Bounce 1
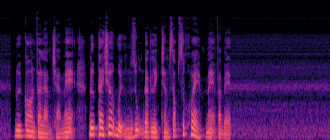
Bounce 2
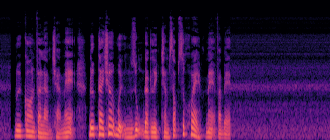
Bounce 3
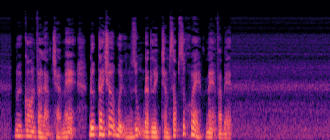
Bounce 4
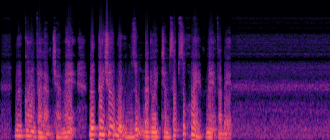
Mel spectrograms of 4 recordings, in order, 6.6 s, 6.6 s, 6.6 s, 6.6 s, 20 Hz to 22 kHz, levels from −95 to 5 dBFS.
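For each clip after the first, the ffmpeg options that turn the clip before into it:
-af anull
-af "flanger=delay=15.5:depth=3.7:speed=1,volume=8.5dB"
-af "aeval=exprs='clip(val(0),-1,0.0562)':c=same,bandreject=f=3.8k:w=7.2,adynamicequalizer=threshold=0.00794:dfrequency=1700:dqfactor=0.7:tfrequency=1700:tqfactor=0.7:attack=5:release=100:ratio=0.375:range=2:mode=cutabove:tftype=highshelf,volume=-3dB"

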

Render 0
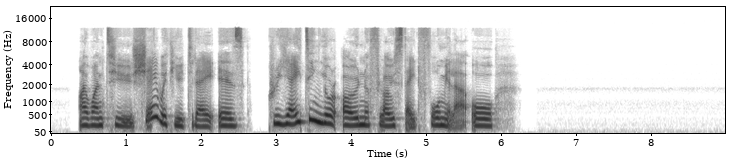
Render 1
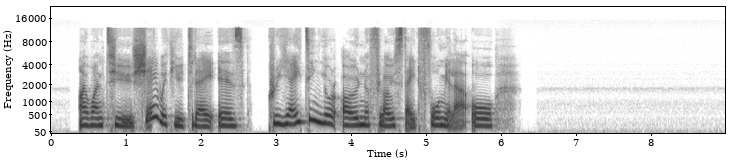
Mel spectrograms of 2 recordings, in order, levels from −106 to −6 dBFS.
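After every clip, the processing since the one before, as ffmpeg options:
-af "acompressor=threshold=-34dB:ratio=6,volume=7dB"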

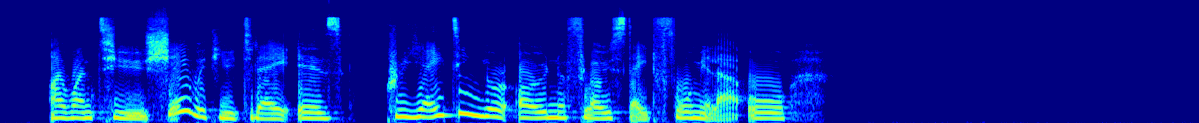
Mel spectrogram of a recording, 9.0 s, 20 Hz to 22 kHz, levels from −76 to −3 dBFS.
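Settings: -af "asoftclip=type=tanh:threshold=-26dB"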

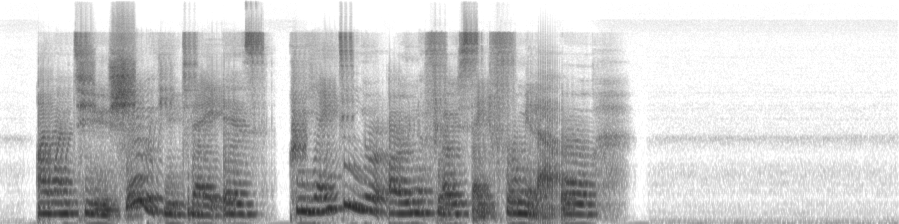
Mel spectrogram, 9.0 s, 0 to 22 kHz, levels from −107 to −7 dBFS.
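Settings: -af "aecho=1:1:47|98:0.562|0.501"

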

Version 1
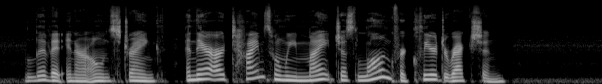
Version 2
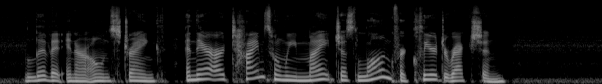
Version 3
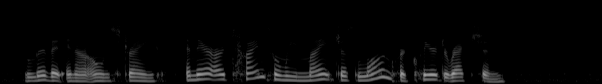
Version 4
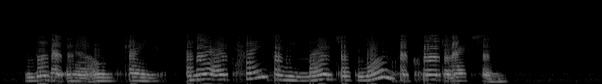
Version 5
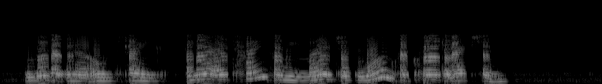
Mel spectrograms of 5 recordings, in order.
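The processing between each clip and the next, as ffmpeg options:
-af "acompressor=threshold=-26dB:ratio=6"
-af "bandpass=f=480:t=q:w=4.3:csg=0,volume=2dB"
-filter_complex "[0:a]aresample=8000,aeval=exprs='0.0211*(abs(mod(val(0)/0.0211+3,4)-2)-1)':c=same,aresample=44100,asplit=2[a][b];[b]adelay=31,volume=-3dB[c];[a][c]amix=inputs=2:normalize=0,volume=1dB"
-af "tremolo=f=94:d=0.857,volume=6dB"

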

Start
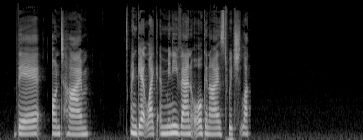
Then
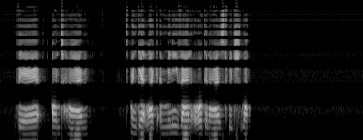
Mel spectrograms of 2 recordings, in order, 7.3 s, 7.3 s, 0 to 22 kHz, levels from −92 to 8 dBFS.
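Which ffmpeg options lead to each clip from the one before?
-af "highpass=f=950:w=0.5412,highpass=f=950:w=1.3066,acontrast=74,afftfilt=real='re*eq(mod(floor(b*sr/1024/970),2),0)':imag='im*eq(mod(floor(b*sr/1024/970),2),0)':win_size=1024:overlap=0.75"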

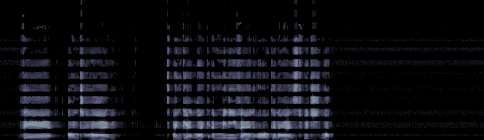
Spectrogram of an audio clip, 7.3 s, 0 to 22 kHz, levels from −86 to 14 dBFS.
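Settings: -af "acompressor=threshold=-26dB:ratio=6,volume=3dB"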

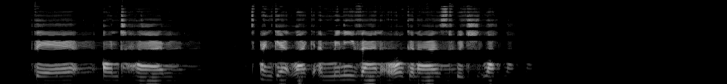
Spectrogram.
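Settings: -af "aecho=1:1:194|388:0.0944|0.017"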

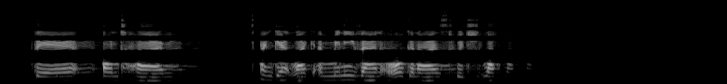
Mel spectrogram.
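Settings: -af "highpass=140,lowpass=3k,volume=-2.5dB"

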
